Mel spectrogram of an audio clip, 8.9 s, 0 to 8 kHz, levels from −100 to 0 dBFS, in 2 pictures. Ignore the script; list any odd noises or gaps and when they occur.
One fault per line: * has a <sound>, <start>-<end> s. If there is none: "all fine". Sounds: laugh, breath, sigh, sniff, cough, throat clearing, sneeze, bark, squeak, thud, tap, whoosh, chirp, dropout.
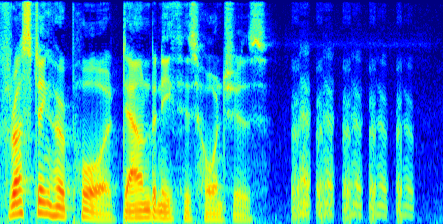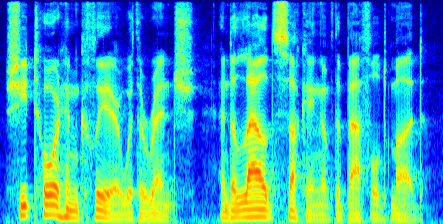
* has a laugh, 2.9-4.2 s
